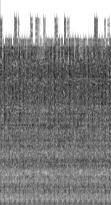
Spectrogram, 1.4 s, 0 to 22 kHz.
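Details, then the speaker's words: Stihl FS55 trimmer just after a new carburetor kit install, running without the air cleaner before warm-up: a steady, even two-stroke buzzing idle with no stumbling or surging, so the engine is running healthy. "Idling at a decent idle or RPM."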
